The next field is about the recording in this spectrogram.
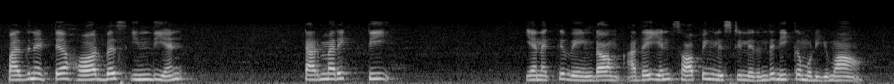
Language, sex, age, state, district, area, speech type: Tamil, female, 18-30, Tamil Nadu, Mayiladuthurai, rural, read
